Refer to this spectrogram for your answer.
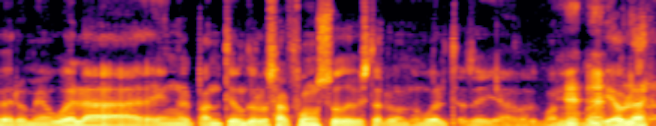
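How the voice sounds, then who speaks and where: Over noticeable background noise, a man speaks at a fairly quick pace. His intonation is monotone and flat. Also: medium pitch for a man. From Cuba. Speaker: think tank fellow and author. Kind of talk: TV panel interview. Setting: TV studio panel. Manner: halting, many repetitions.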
